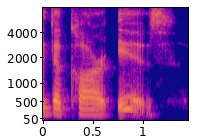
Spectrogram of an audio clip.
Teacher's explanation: in some dialects the r is linked to other words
